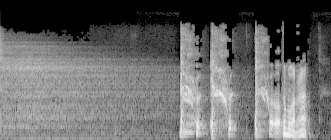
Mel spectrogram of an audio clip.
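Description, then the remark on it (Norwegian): A decaying hum fades out, then four sharp coughs burst in quick succession, loud and raspy, the last one longer and rougher. “Hørte du mye når jeg hosta, eller?”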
